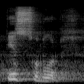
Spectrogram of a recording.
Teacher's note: صاد یہاں پر مشدد حرف ہے تو پیچھے والے متحرک حرف تا سے مل کر پڑھا جائے گا، صاد کو پر پڑھیں گے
